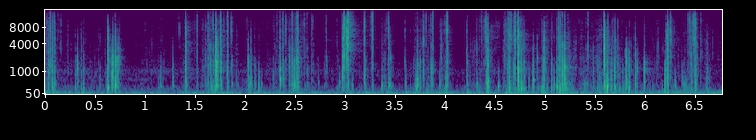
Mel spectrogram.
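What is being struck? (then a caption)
Plastic-film candy bag. A red plastic-film Skittles bag with candy inside is crinkled and rubbed between the fingers in front of a microphone. Dense, crisp crackles and crunches fire in rapid, uneven bursts, each a sharp, bright snap that dies almost instantly over a faint low rumble.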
